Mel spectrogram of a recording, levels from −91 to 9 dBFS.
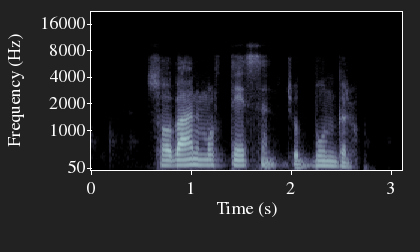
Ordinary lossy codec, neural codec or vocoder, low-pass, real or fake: Opus, 32 kbps; codec, 16 kHz, 0.5 kbps, X-Codec, HuBERT features, trained on LibriSpeech; 7.2 kHz; fake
